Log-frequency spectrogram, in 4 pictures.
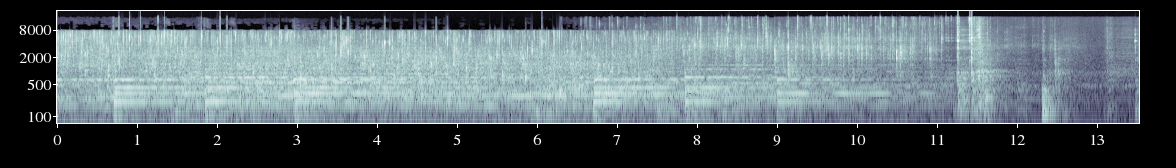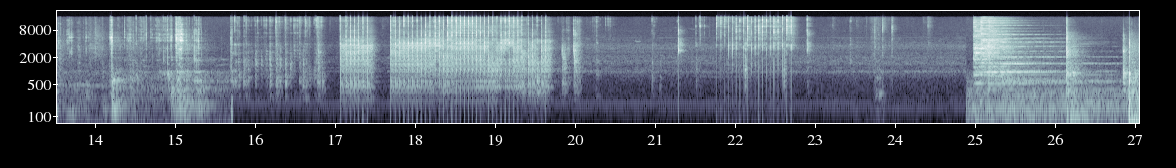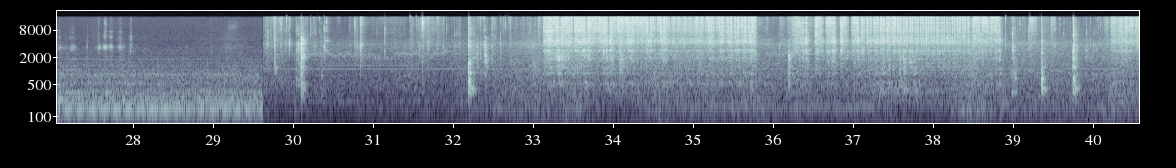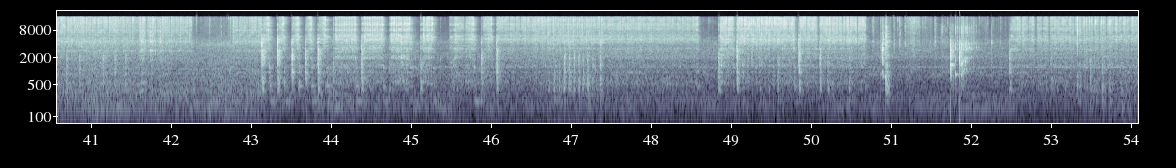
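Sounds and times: metallic ringing: 24.9 - 27.1.

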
